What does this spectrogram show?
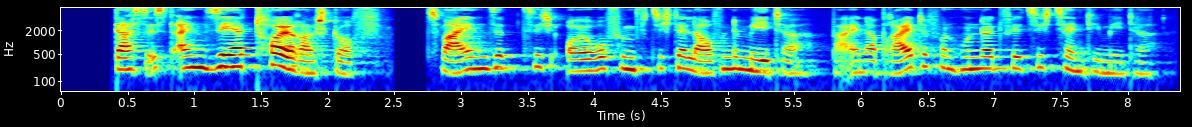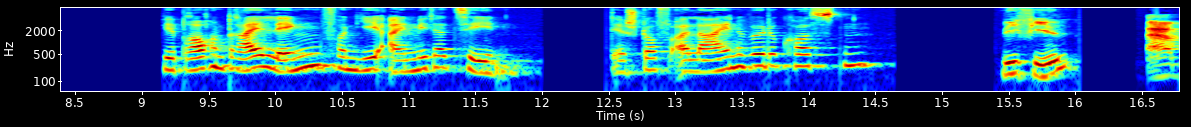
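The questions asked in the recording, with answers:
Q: Der Stoff alleine würde kosten...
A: 239,25 Euro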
